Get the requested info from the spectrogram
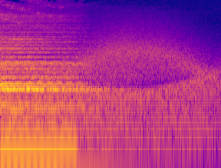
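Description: The final held chord of an Italian pop song, with a long note wavering in vibrato over a steady bass. It cuts off about a second and a half in, and the echo fades away.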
